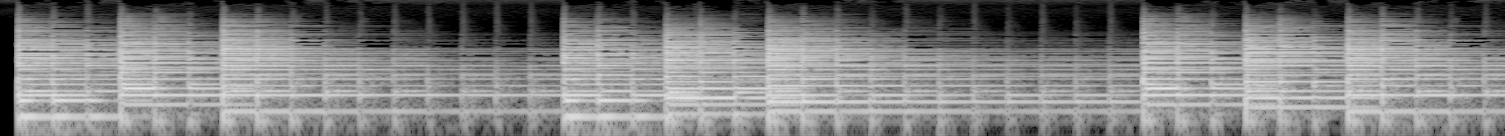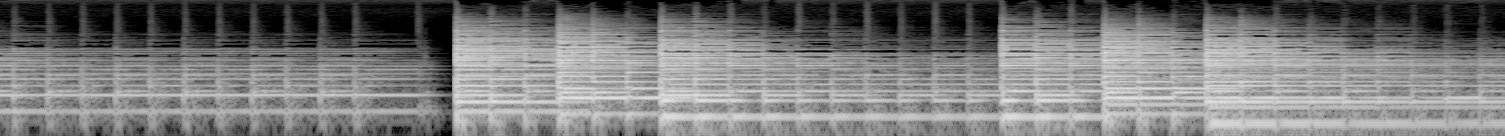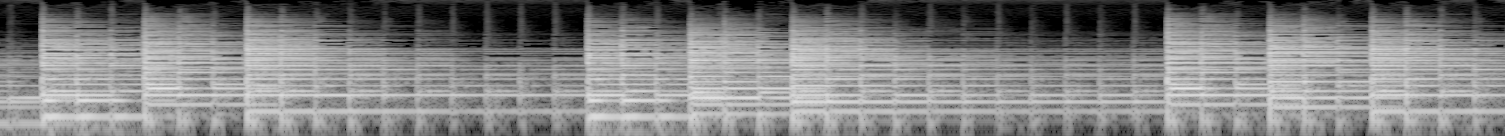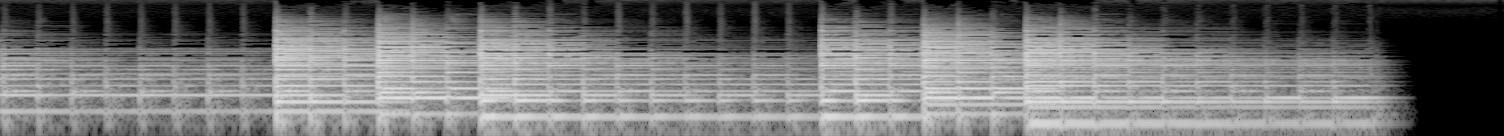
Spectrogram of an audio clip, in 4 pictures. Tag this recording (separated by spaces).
Minor chord Keys Piano sad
